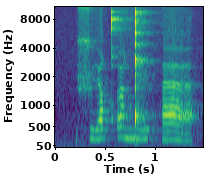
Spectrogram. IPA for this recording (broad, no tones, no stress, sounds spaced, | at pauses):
ʂ ø qʼ u ŋ͡ǃ ø h a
